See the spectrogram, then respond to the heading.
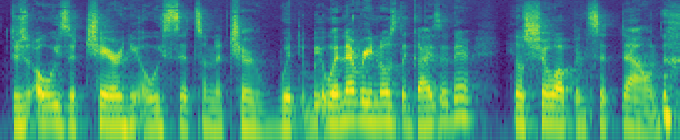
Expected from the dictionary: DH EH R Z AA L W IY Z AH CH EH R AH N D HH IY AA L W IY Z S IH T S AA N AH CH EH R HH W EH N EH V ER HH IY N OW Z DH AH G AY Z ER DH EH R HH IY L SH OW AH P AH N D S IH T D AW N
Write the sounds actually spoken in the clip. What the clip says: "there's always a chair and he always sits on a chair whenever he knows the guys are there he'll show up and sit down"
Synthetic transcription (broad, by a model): DH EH R Z AA L W IY Z AH CH EH R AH N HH IY AA L W IY Z S IH T S N AH CH EH R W W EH N EH V ER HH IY N OW Z DH AH G AY Z ER DH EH R HH IY L SH OW AH P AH N S IH T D AW N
